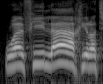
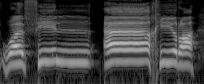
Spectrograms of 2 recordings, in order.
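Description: First: The l is followed by an a vowel. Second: The l is held without a following vowel. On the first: The speaker calls it wrong. "şeklinde lama üstün vermiş oluyoruz" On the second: The speaker calls it right. "İshar edeceğiz"

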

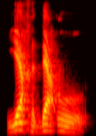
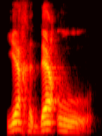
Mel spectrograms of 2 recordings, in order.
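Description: The two takes are said the same way.

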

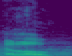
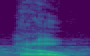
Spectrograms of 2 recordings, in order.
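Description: First: It is said in a put-on pastor voice. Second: It is said in an ordinary voice.

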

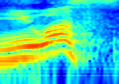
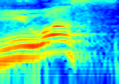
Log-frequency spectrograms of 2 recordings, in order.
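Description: No difference in how they are said.

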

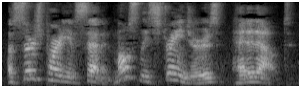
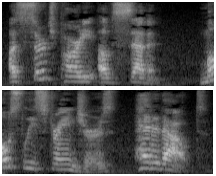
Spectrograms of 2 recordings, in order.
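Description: First: The sentence is read at a quick pace. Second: The sentence is read at a slow pace.

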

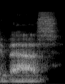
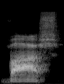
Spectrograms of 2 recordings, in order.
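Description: First: The name has an anglicized pronunciation. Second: The name has its native European pronunciation. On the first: The speaker calls it wrong. "I'm going to slip up and say Vass" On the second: The speaker calls it right. "It's Vass"

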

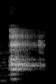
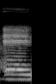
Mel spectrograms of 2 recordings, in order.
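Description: First: The vowel sounds like a short English e. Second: The vowel sounds like the Vietnamese e. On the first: The speaker calls it right. "mà là e" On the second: The speaker calls it wrong. "Nó không phải là e như trong tiếng Việt"

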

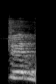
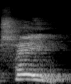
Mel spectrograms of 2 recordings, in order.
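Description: First: The vowel is a plain 'e' sound. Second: The vowel glides from 'e' to 'i'. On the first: The speaker calls it wrong. "যদি আমরা বলি ট্রেন" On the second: The speaker calls it right. "এর সঠিক উচ্চারণ হবে ট্রেইন"

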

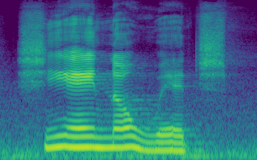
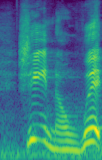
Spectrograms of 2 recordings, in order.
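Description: First: It is said in a disappointed tone. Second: It is said in a neutral tone.

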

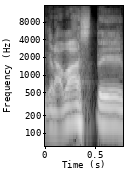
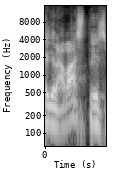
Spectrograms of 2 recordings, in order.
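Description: First: The word ends in a vowel, no final s. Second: The word ends with an added s sound. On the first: The speaker calls it right. "todas las palabras terminadas con E no llevan S al final" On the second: The speaker calls it wrong. "Mucha gente en los medios de comunicación dice"

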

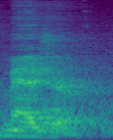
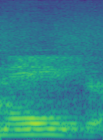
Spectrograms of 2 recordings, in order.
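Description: First: The first vowel sounds like 'meh'. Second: The first vowel sounds like 'may'.

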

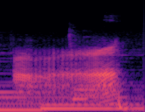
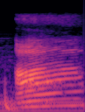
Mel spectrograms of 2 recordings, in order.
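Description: First: The pitch dips low into a deep voice. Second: The pitch stays high and level throughout.

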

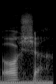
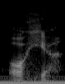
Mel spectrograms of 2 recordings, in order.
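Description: First: The middle consonant is an sh sound. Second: The middle consonant is a breathy h sound. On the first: This is the other dialect's form. "it becomes osha in this dialect" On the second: This is the South Central dialect form. "in South Central dialect, when if you want to say forest, you say ohia"

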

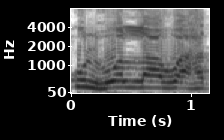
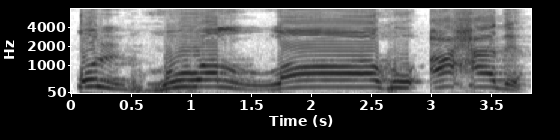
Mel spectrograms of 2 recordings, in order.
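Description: First: The final d ends flat with no bounce. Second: The final d is released with a slight bounce. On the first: The speaker calls it wrong. "আমরা অনেকে কুল হুয়াল্লাহু আহাদ বলি, এভাবে পড়বো না" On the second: The speaker calls it right. "আহাদ লাস্টটা কলকলা আছে, মানে একটু ধাক্কা দিতে হবে"

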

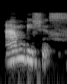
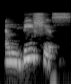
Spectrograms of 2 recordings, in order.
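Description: First: The stress is on the first syllable. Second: The stress is on the second syllable. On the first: The speaker calls it wrong. "and not ambitious" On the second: The speaker calls it right. "The stress is on the second syllable"

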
